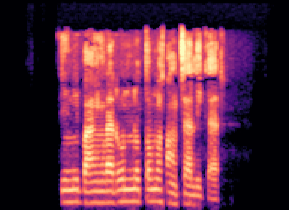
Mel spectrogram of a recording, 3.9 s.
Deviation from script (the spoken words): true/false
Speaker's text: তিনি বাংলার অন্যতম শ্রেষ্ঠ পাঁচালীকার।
true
